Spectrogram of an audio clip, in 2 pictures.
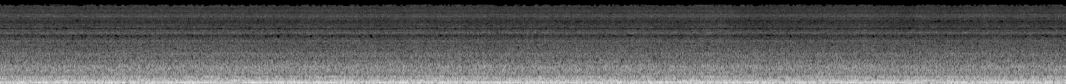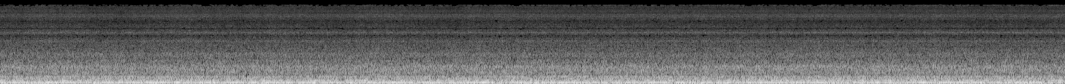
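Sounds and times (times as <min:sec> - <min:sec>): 
boiler room machinery: 0:00.0 - 0:21.3.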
